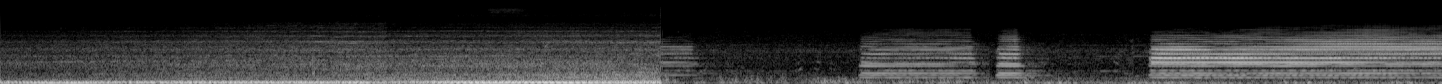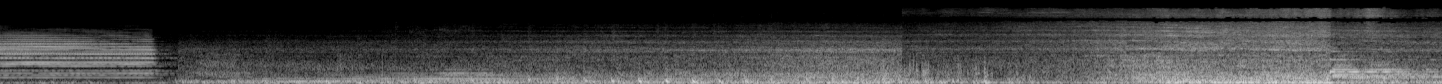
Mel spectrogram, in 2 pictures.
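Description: Train sounds cut together. First a train's low rumble, then after an abrupt cut a train air horn sounding a short blast and then a long blast of several tones. After another cut, a train passing with rumble and wheel clatter.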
